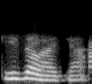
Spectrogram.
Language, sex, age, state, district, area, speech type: Maithili, female, 45-60, Bihar, Araria, rural, conversation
